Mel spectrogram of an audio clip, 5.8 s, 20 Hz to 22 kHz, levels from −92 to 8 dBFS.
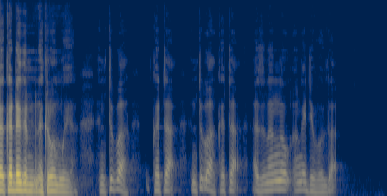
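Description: A level cut of about 20 dB was applied in unsmoothed steps, roughly fifty a second, causing zipper noise from 0.78 to 1.6 s: a fast ticking riding on the speech.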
